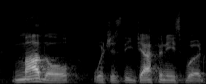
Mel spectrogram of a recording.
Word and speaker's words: Madoo: Now the brand is spelt Madoo, but we have confirmed that it is pronounced Madoo, which is the Japanese word for window.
